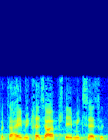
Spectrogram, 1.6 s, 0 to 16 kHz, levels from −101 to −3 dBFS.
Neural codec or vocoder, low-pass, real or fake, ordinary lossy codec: none; 7.2 kHz; real; none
